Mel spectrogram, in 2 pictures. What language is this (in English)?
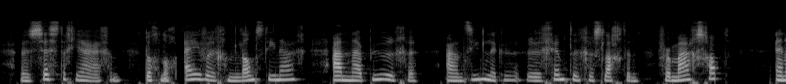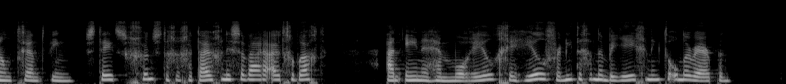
Dutch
